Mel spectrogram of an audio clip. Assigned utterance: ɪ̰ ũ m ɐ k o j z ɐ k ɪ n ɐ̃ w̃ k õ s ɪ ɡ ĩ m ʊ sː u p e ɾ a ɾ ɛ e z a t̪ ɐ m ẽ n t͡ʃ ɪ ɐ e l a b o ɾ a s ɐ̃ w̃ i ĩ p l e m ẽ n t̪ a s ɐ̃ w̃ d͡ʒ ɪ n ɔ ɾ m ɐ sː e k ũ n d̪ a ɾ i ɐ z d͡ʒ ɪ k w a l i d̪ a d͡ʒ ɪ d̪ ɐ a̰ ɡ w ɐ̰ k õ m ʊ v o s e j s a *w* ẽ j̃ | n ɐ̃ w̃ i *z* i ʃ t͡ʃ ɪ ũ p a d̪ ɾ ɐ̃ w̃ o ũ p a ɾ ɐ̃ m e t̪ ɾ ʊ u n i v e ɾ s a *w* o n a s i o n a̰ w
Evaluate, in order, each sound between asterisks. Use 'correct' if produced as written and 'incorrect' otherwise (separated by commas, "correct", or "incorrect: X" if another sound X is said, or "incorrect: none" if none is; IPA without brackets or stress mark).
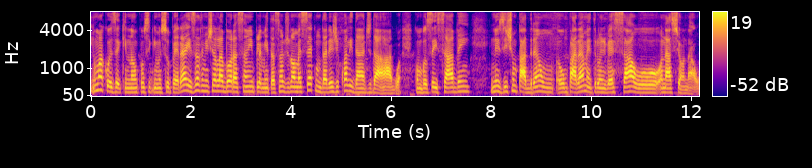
incorrect: b, correct, correct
